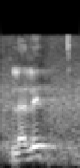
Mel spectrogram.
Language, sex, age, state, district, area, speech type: Marathi, male, 45-60, Maharashtra, Thane, rural, spontaneous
